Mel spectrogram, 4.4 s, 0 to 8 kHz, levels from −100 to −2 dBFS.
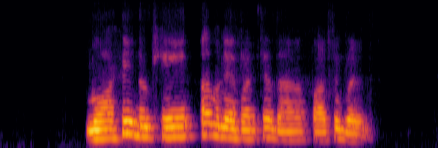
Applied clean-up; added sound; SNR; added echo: neural mask model DeepFilterNet 3.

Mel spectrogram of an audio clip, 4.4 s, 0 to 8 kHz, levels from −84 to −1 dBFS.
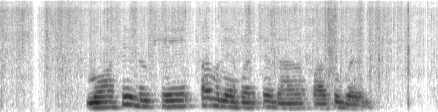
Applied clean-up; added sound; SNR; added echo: none; Crumpling, crinkling; 20 dB; reverberation time 0.3 s.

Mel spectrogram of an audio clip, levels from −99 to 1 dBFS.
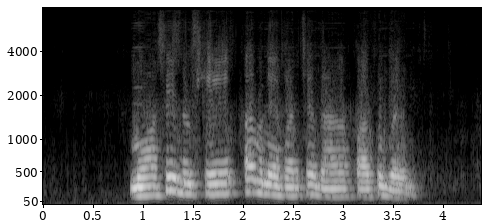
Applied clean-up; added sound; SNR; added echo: neural separator model SepFormer DNS4.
